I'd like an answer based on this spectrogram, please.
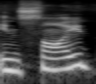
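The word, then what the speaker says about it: inside: الدرس واحد ان ساي ليه قلت اي لان الاي في الاخر بتساعد الاي ان هي تقول اسمها يبقى انسايد طبعا اي في الاخر ما ننطقهاش انسايد ماي هوم انسايد ماي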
